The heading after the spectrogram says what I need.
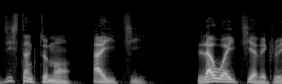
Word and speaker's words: Haïti: En effet, la graphie Haïti correspond mieux aux règles du français, le trément indiquant que le A et le I se prononcent distinctement Haïti, là où Haïti avec le Y pouvait prêter à confusion.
